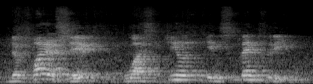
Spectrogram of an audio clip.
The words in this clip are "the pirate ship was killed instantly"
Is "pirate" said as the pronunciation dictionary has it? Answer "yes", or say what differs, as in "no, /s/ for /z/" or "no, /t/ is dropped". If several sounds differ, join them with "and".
no, /f/ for /p/ and /ɹ/ is dropped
